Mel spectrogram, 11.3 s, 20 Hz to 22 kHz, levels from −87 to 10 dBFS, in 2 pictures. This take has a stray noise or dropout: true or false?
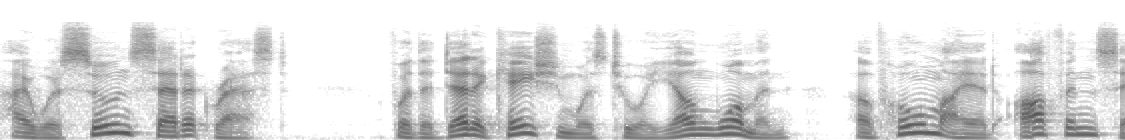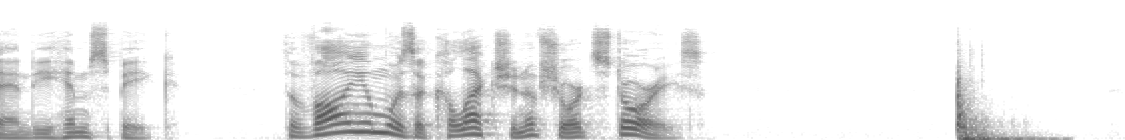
true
